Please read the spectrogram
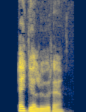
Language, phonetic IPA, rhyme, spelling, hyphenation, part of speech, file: Hungarian, [ˈɛɟɛløːrɛ], -rɛ, egyelőre, egye‧lő‧re, adverb, Hu-egyelőre.ogg
- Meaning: for the time being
